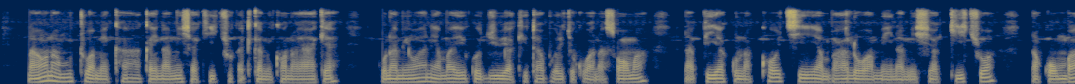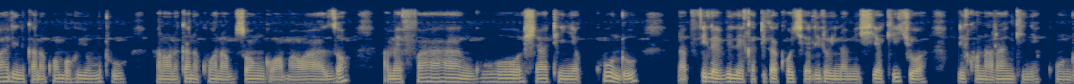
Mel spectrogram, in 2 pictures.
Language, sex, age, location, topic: Swahili, male, 25-35, Nairobi, health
